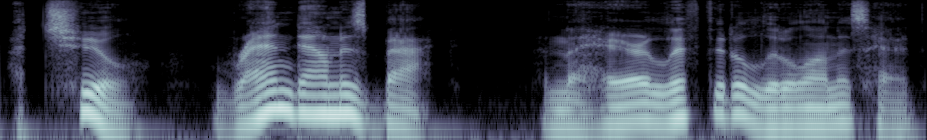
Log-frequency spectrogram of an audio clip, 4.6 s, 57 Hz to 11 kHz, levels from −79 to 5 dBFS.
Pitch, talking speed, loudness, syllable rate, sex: 100 Hz, 195 wpm, -18 LUFS, 4.5 syllables/s, male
